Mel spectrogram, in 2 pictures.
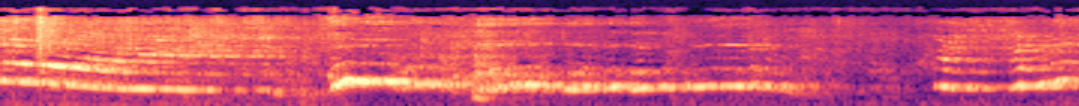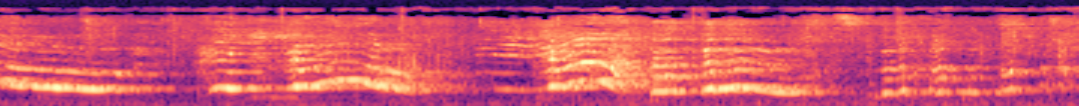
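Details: Daisy, a German Shorthaired Pointer, greets her owners at a reunion with long, high, wavering whines and howl-like cries that rise and bend, broken by short pauses, while people talk and laugh excitedly around her.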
